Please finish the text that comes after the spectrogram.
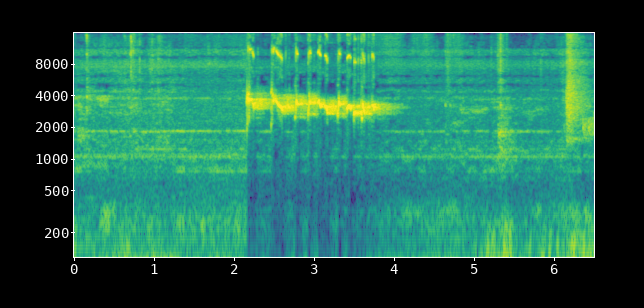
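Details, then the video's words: Javan cochoa song, a melodious chattering model for training other birds: after a hum of background noise, a thin high whistle holds for over a second with quick clicking notes above, then the noise returns. "RENGGANIS / CUCAK WILIS GACOR CREWET MERDU"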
